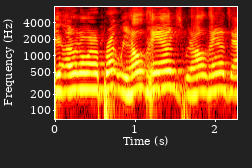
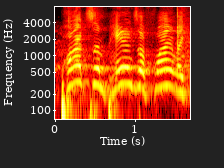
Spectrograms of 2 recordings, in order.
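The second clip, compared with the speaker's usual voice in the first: usual speaking voice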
